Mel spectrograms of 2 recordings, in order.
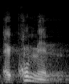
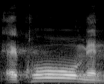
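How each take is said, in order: First: The middle vowel is kept short. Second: The middle vowel is drawn out long. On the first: It states that we have peace. "짧으면 에코멘 이러면 있고" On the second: It urges: let us have peace. "이렇게 코가 좀 길게 끌어주면은 권면형이 되고"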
